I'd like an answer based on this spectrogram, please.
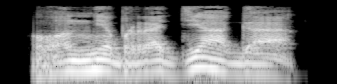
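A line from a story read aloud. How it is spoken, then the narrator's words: Growled. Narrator (Russian): зарычал Прэк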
